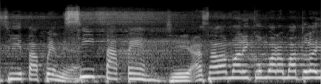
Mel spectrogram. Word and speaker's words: Sitapen: Oke diucapkan salam dulu niki buat warga Stapen. Sitapen ya.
